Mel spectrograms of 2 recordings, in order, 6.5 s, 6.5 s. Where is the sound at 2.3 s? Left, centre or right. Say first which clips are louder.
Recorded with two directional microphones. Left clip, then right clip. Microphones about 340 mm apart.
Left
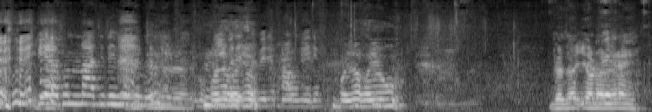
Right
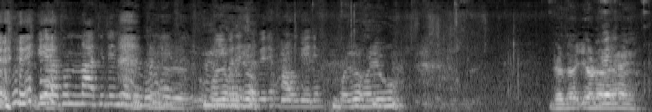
Left 4 dB; centre.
